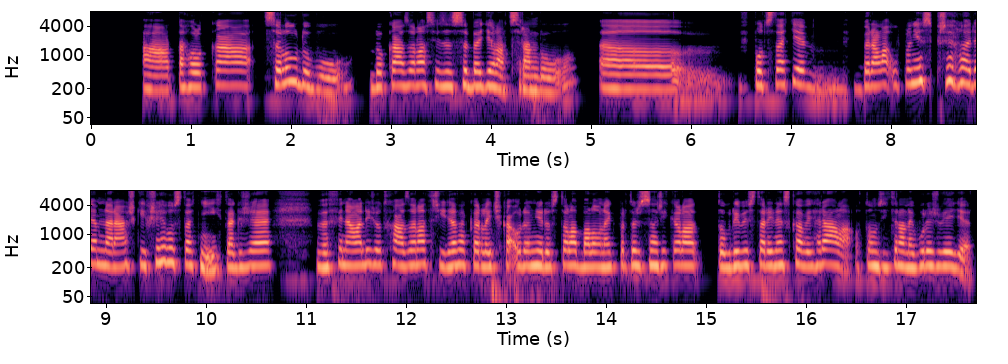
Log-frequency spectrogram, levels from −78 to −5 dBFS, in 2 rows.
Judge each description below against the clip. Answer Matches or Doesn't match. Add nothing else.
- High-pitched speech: Matches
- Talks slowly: Doesn't match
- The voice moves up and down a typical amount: Doesn't match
